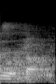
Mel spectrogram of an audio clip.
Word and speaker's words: Morikawa: I can't ever pronounce his last Morikawa.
